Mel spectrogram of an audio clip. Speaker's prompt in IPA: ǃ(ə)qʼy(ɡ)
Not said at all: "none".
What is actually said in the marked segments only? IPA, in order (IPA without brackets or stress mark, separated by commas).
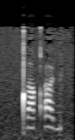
ə, ɡ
